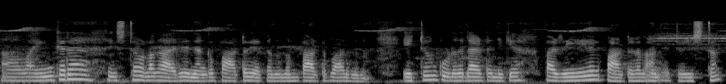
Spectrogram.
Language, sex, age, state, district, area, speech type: Malayalam, female, 45-60, Kerala, Alappuzha, rural, spontaneous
